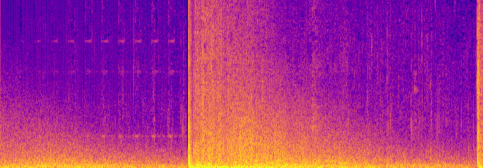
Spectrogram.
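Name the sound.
grenade explosions in Vail video game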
